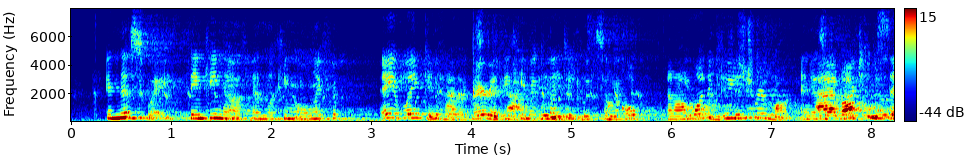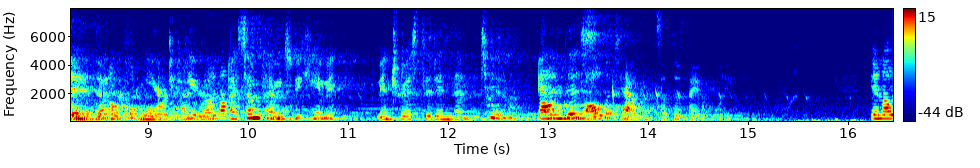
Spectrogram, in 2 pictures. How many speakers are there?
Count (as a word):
two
